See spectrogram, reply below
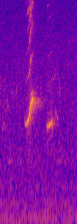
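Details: Pet male Indian ringneck parakeet from Oahu, Hawaii, almost two years old, giving two brief clear whistled notes, the first rising then bending, the second flatter and softer.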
